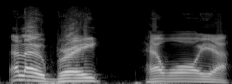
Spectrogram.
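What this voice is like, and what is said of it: Put-on Australian-sounding accent. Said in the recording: “That's more Australian than it is. ... British.”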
